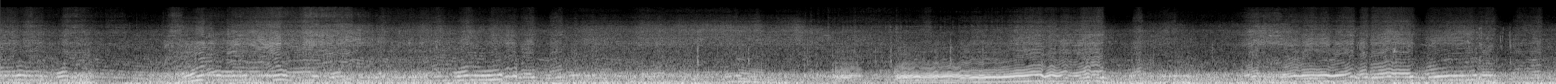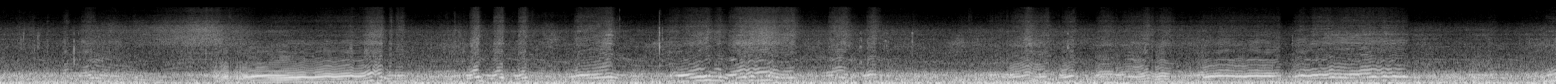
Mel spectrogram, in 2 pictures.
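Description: Youth motocross bike engine heard close up from the bike itself, revving up and dropping back again and again as the rider accelerates, shifts and shuts off around the dirt track.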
